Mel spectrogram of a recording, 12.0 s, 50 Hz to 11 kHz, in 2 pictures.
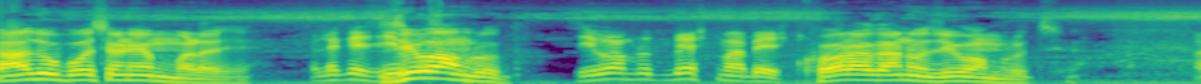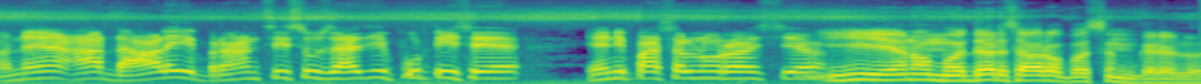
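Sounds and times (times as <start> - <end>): high insect drone: 0.0 - 12.0
man talking: 0.0 - 12.0.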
